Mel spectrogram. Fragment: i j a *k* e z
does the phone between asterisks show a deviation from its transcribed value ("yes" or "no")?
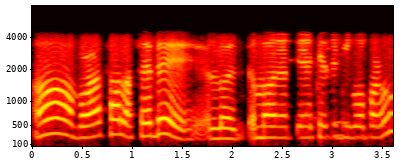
no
